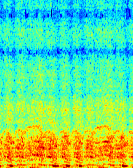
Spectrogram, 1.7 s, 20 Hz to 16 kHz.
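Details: 2008 Dodge Ram 3500 6.7 Cummins diesel, cranked after priming the fuel pumps following a part install; steady cranking about five or six compression pulses a second, never fires, owner unsure the system self-bleeds.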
